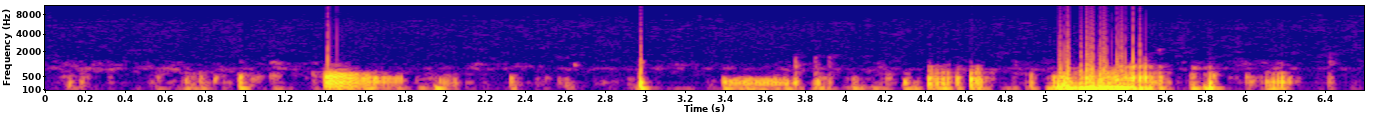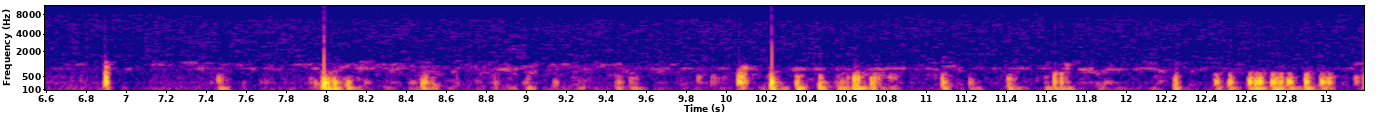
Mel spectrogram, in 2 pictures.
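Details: Fit adult male's stomach recorded with a stethoscope after lunch and a carton of milk; frequent low gurgles, bubbling rumbles and short squelches; normal active bowel sounds, stomach growling.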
